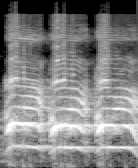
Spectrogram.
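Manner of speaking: very high shouted mock baby cry oe; laughing hammed-up infant wail oe; baby's wail. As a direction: squall oe, oe like a newborn. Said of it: "modalku cuman oe".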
